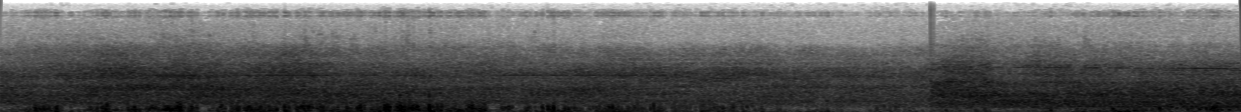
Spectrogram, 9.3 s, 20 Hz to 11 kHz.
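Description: Boeing 787-10's twin turbofan engines running at taxi power as the airliner rolls past, a steady jet noise with a faint high whine, buffeted by gusts of wind on the microphone.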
